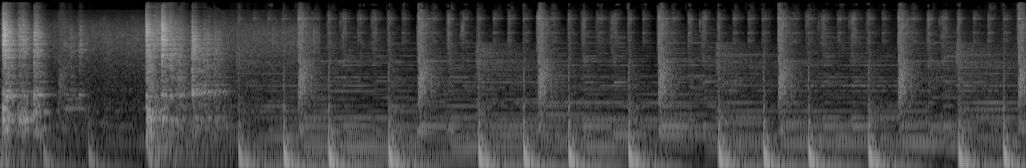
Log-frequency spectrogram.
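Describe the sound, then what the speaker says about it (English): A spoon stirs cabbage in a metal pot with steady, rhythmic clanks and scrapes against the sides, roughly two strikes a second, close and fairly loud, with a faint sizzle underneath. "Then I want to stir my cabbage."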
